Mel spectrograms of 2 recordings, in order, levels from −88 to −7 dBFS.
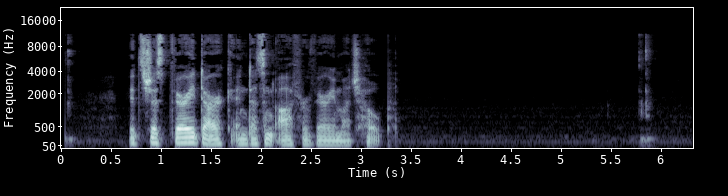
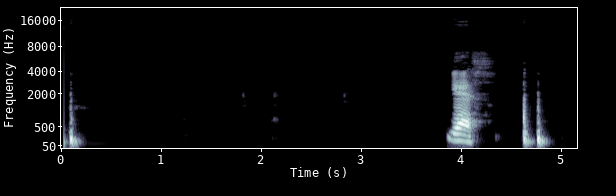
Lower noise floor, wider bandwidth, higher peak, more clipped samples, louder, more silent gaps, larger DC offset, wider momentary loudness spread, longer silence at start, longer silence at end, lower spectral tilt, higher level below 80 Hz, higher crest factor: second, -69 dBFS vs under -90 dBFS; first, 11.5 kHz vs 6.8 kHz; about the same, -4 dBFS vs -2 dBFS; neither; second, -23 LUFS vs -20 LUFS; second, none vs 0.48-1.22 s, 1.30-1.81 s, 1.87-2.10 s, 2.19-2.82 s, 2.93-3.85 s, 4.51-4.56 s; neither; first, 27 LU vs 12 LU; about the same, 0.05 s vs 0.1 s; first, 0.45 s vs 0.3 s; second, -3.5 dB/octave vs -8.5 dB/octave; first, -44 dBFS vs -56 dBFS; about the same, 22 dB vs 24 dB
